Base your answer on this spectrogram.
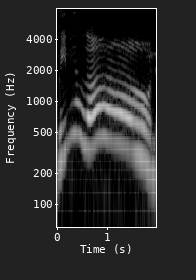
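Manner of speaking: slow, high, dragged-out annoyed plea.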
